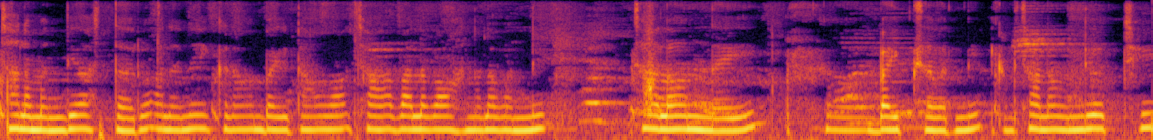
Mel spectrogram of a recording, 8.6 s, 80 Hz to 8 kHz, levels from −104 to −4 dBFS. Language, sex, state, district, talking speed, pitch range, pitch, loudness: Telugu, female, Andhra Pradesh, Visakhapatnam, 110 wpm, 230-245 Hz, 240 Hz, -18 LUFS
